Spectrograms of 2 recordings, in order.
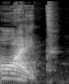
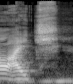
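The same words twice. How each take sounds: First: It is said with an English pronunciation. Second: It is said with a Portuguese-style pronunciation. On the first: This is how the word is actually said. "na verdade" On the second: This is how Brazilians commonly say it. "Aportuguesado aí"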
